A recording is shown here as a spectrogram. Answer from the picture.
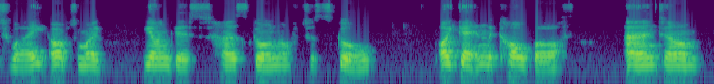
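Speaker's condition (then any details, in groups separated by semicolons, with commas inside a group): Motor neurone disease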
